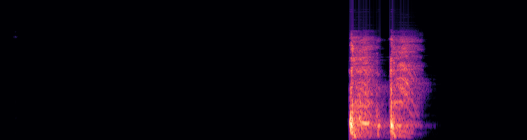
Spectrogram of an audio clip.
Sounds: Cough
